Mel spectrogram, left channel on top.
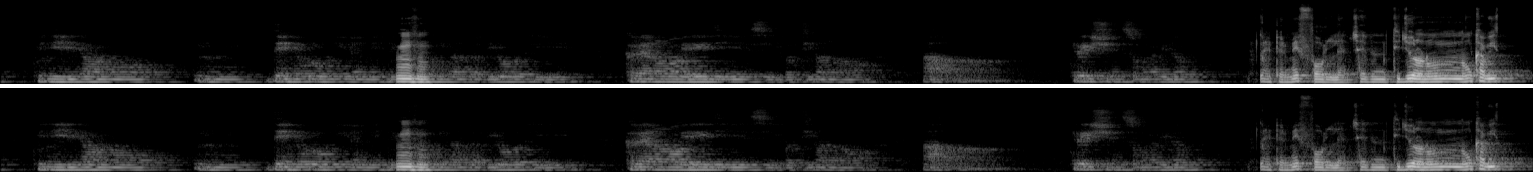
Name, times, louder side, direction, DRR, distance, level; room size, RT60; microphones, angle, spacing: voice 1, 0.3-1.4 1.9-5.7 6.3-9.0 9.2-10.0 10.7-11.9 13.9-14.2, equal, 10° right, -9 dB, 2.2 m, -39 dB
voice 2, 4.0-4.3 12.6-15.0, left 2 dB, 25° left, 12 dB, 0.3 m, -23 dB
12.0 x 8.8 x 3.3 m, 1.2 s
head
